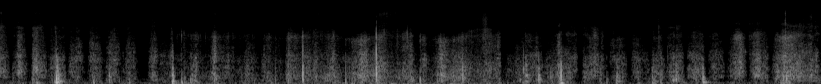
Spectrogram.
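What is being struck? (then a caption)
Silicone ears of a binaural microphone. Fingers with short nails scratch and rub the white, soft silicone ears of a binaural microphone. The result is a close, dense run of dry scratching and rubbing strokes, heavy in the low end, with sharper louder scrapes standing out from the continuous rustle.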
